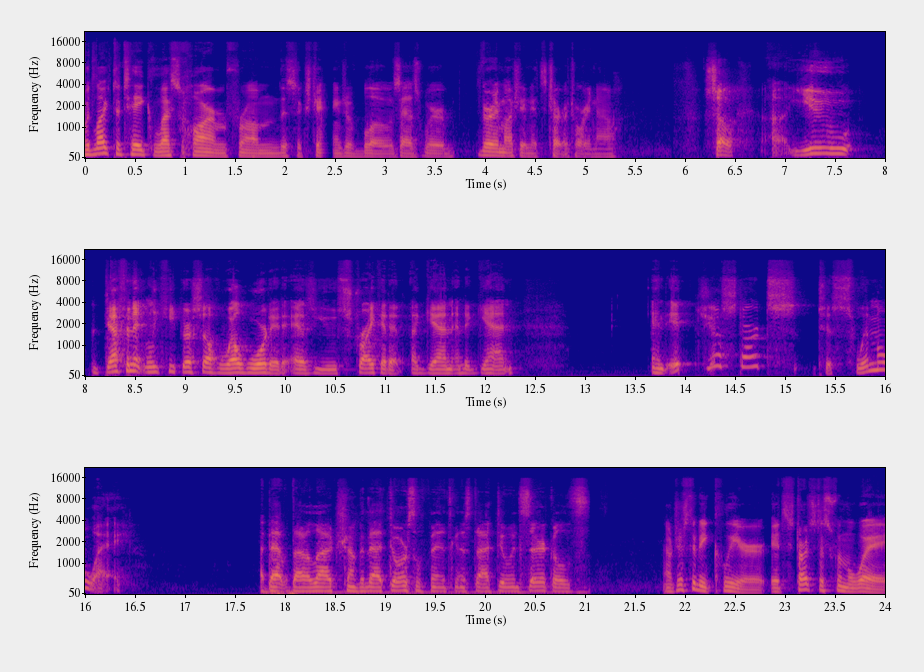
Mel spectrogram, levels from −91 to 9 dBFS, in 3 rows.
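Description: Speech, with a cluster of call faults early on. At 2.35 to 2.65 s there is a call audio freeze. The last sound is held as a fading buzz or hiss, then about 20 ms of silence. The speech resumes where it stopped, with nothing lost. It is likely caused by delayed packets draining the jitter buffer, which adds roughly 124 ms of delay. Right after, at 2.73 to 2.82 s, a burst of packet loss follows. The receiver stretches the last sound for about 64 ms and fades it. About 60 ms of speech is then skipped, so the audio jumps ahead. From 2.86 to 9.39 s a call bitrate drop takes the encoder from 32 to 13 kbps. It stays at the lowest rate for about 5.5 s. The speech sounds coarse and rough until the bitrate recovers. From 8.05 to 10.33 s a jitter buffer speed-up cuts short pitch-period pieces to shed excess delay. Speech runs about 5% faster at the same pitch. Roughly 150 ms is removed, so the delivery feels slightly hurried.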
